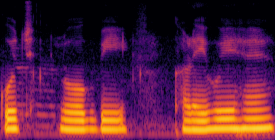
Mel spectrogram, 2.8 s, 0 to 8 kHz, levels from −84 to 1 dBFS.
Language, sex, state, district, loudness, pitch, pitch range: Hindi, male, Rajasthan, Jaipur, -14 LUFS, 150 Hz, 125-165 Hz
